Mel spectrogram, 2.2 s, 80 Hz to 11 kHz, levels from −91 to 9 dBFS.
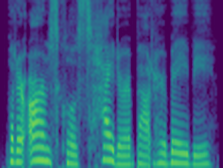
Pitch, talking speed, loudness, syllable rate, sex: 190 Hz, 215 wpm, -18 LUFS, 5.9 syllables/s, female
